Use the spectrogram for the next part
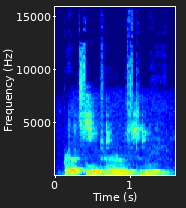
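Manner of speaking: usual speaking voice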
